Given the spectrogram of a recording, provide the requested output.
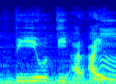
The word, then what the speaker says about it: Puteri: Tapi selalunya macam kamu P-U-T-R-I, betul lah kan? Selalu kat Malaysia ni dia P-U-T-E-R-I, dia Puteri macam tu. Kebanyakan tapi bacanya Putri lah. Putri macam tu lah.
